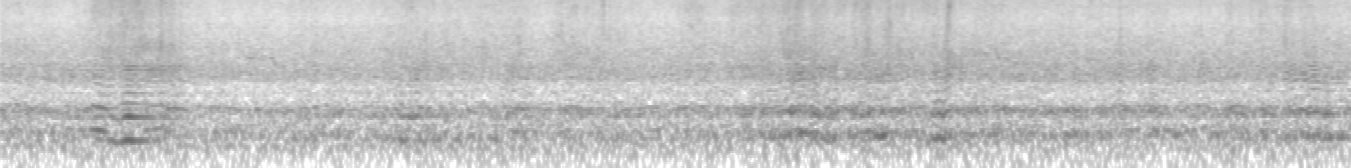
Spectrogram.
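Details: Bees swarming out of their hive: a continuous thick buzz from countless wings, layered humming tones that rise and dip, and occasional nearer bees flying past with short sharper surges.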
